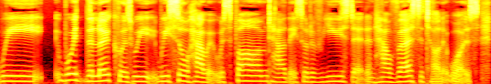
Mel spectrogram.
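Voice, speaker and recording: Against a quiet background, a woman with a London accent talks at a fairly low pitch. She keeps a moderate pace and fairly even intonation. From London, England. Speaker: business founder.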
